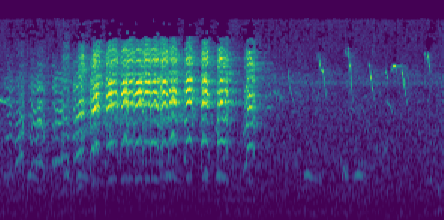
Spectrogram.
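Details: Maritaca parrot singing: fast, harsh, buzzy squawks in a steady chattering run for three seconds, then a quieter stretch with thin high chirps.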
